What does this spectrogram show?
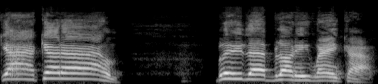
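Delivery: put-on high, loud English-accented yell. Fan yelling at the armored fighters, shouted English accent. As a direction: bellow it like a rowdy English spectator. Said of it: "speaking in an English accent".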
